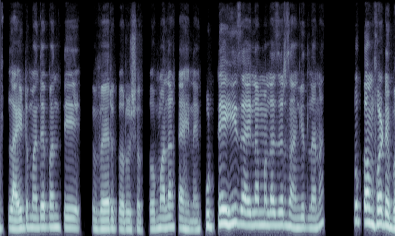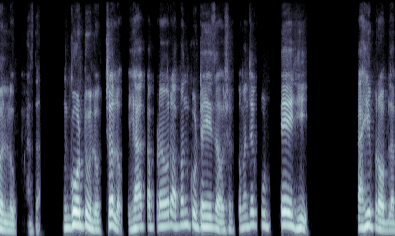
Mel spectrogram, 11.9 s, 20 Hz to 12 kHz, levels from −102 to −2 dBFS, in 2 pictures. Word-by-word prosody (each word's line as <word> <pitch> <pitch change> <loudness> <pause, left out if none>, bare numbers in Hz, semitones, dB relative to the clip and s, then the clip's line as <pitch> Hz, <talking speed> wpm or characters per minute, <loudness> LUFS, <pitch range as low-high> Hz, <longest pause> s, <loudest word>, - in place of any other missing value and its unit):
फ्लाईटमध्ये 140 +3 0
पण 155 0 -1
ते 140 -2 -2 0.3
वेअर 125 0 +2
करू 120 0 -2
शकतो. 120 +1 -7
मला 140 +3 -1
काही 130 -3 -2
नाही. 115 0 -6
कुठेही 195 +5 +3
जायला 185 -2 +1
मला 180 0 0
जर 180 - 0
सांगितलं 145 -3 -3
ना, 180 - -4 0.5
तो 235 - -2
कम्फरटेबल 185 - +4
लूक 100 -2 -4 0.2
माझा, 95 - -15 0.5
गो-टू 180 -5 +7
लूक 115 -2 -2
चलो 180 0 +2
ह्या 140 +4 +1
कपड्यावर 160 +3 -1
आपण 175 +3 -2
कुठेही 155 -3 +1
जाऊ 120 -6 -1
शकतो, 115 +4 -11
म्हणजे 155 +6 -3
कुठेही 170 -4 +1 0.8
काही 145 +6 +3
प्रॉब्लेम 115 -9 -1
150 Hz, 160 wpm, -22 LUFS, 130-180 Hz, 0.8 s, गो-टू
